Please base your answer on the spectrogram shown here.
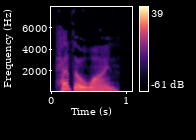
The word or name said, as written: haethowine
